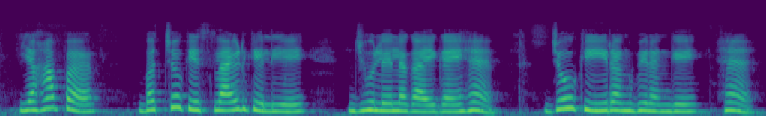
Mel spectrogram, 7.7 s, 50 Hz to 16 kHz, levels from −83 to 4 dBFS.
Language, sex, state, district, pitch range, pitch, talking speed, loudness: Hindi, female, Bihar, Begusarai, 215-260 Hz, 235 Hz, 115 wpm, -21 LUFS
